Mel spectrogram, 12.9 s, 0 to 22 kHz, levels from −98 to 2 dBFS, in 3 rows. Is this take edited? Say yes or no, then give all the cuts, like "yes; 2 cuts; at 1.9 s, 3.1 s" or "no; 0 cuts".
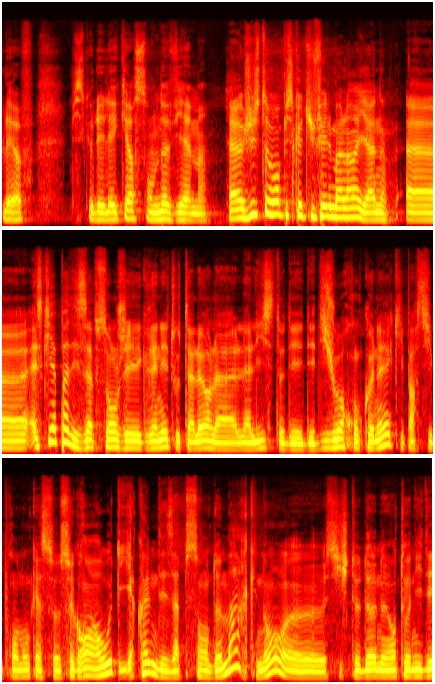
yes; 2 cuts; at 2.2 s, 9.8 s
